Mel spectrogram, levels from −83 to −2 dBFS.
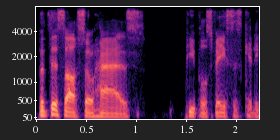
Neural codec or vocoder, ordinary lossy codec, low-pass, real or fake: none; Opus, 24 kbps; 7.2 kHz; real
